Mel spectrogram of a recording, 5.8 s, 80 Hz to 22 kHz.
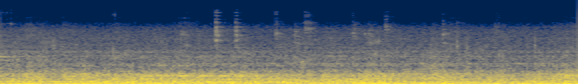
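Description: Steady low rumble and hum of an E261-series Saphir Odoriko express train running, heard inside the car, with a few faint light clicks.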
